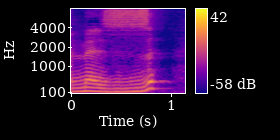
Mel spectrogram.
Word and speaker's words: Ms: miss, whereas ms is often said with the Z sound at the end there, definitely, so ms, and it's a schwa, I think, off the top of my head, so we don't really pronounce any vowel there, so it's almost like how it's spelt, ms, ms, sort of almost like an E or a U kind of sound, ms, it's the schwa.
